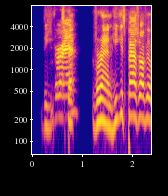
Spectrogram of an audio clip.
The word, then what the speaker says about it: Varane: Varane.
